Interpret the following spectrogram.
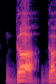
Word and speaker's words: ग: Okay, उसके बाद ख के बाद ग के.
